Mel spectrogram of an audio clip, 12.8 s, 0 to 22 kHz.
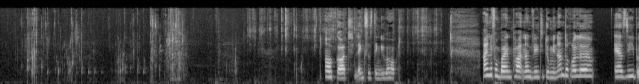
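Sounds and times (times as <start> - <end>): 
person sipping and swallowing water: 0.0 - 6.2
speech: 6.5 - 8.1, 9.7 - 12.7.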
